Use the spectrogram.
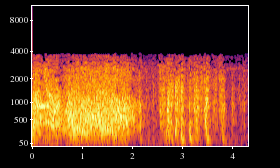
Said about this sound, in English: Because now I'm going to kill you with your own gun.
